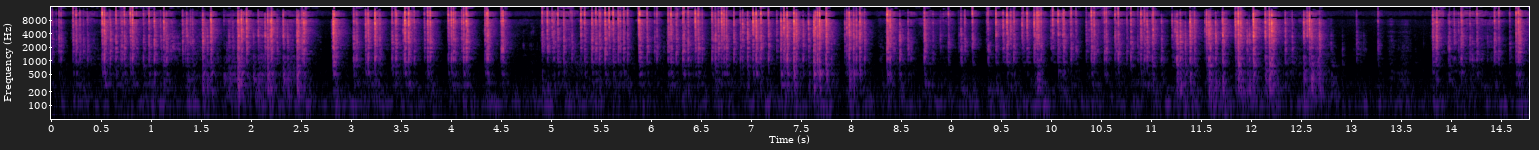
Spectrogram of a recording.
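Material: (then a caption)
Ceramic. Long nails tap rapidly across a large, flat, green glazed ceramic Christmas-tree-shaped plate, empty and resting on a wooden table, and scratch along its near edge. The result is a dense, quiet stream of bright, crisp clicks and scrapes with almost no ring, broken by brief pauses.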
